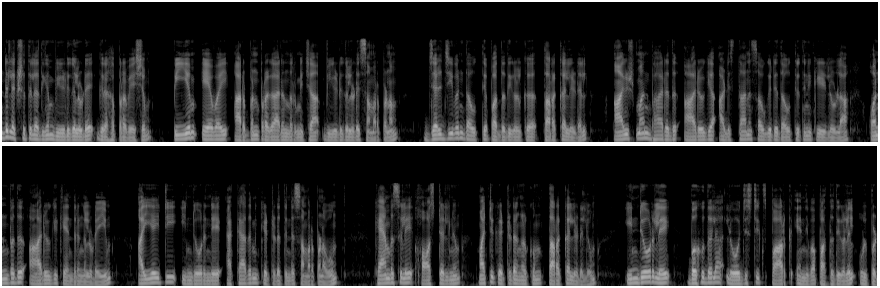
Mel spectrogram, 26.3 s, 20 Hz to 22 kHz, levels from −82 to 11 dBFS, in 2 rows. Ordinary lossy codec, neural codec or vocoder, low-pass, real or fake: none; none; 7.2 kHz; real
